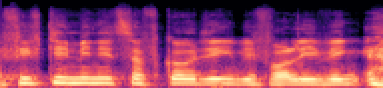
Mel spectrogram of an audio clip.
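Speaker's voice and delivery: normal talking voice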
